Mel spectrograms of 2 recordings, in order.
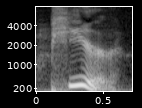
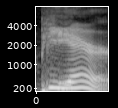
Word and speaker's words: Pierre: The capital of South Dakota is Pierre, not Pierre. Oh. He says it's not pronounced Pierre.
